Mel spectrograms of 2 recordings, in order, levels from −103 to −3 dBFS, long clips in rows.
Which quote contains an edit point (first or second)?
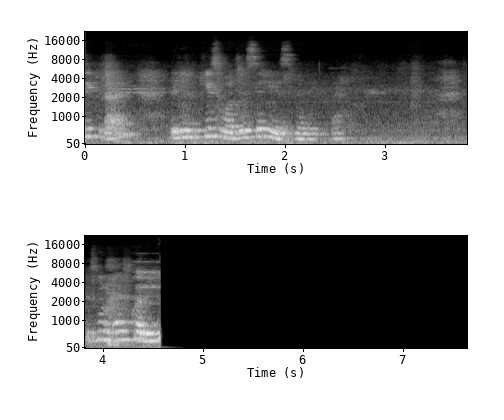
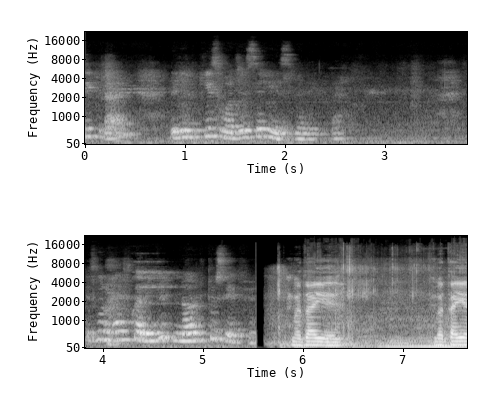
second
